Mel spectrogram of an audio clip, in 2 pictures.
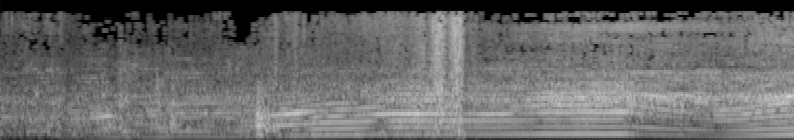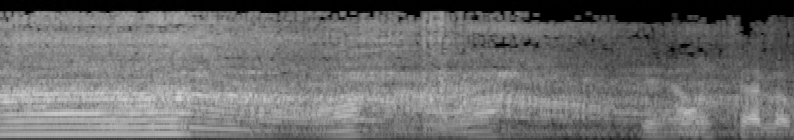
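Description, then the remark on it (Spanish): A chainsaw runs loud, its engine whining steadily and rising and falling in pitch as it revs up and eases off throughout. “Y musiquita también, para incluso o sea, la música de motosierra, la que usamos.”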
